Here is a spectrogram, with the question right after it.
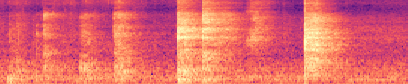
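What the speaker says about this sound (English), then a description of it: "Now I'm gonna fluff my rice" A spoon scrapes and taps through cooked shrimp rice in a pot, giving a series of short metallic clinks and scrapes, two of them sharper and louder, with no one talking.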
